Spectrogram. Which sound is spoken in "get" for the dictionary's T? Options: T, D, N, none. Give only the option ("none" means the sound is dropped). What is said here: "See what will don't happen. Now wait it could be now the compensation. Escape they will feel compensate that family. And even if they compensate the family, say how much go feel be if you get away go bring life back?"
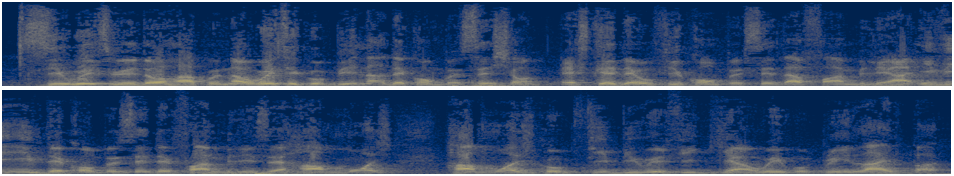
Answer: none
